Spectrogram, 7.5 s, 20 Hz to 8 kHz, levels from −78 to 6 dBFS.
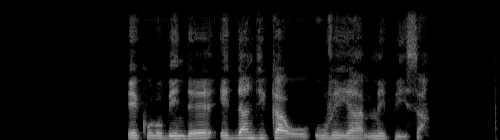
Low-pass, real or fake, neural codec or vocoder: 7.2 kHz; fake; codec, 16 kHz in and 24 kHz out, 1 kbps, XY-Tokenizer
